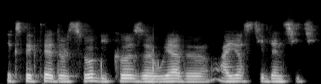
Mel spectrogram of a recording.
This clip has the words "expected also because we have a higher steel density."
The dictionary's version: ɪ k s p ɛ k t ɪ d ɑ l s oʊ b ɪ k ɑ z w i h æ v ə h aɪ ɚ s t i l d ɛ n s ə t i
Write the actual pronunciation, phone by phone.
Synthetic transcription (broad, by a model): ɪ k s p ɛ k t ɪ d ɑ l s oʊ b ɪ k ɑ z w i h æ v ə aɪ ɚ s t i l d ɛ n s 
